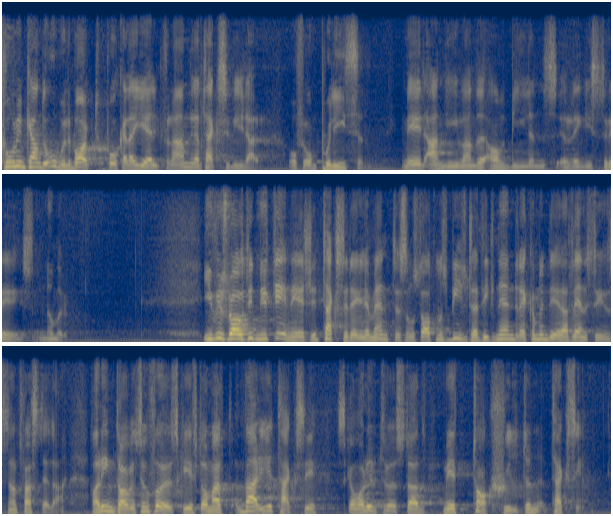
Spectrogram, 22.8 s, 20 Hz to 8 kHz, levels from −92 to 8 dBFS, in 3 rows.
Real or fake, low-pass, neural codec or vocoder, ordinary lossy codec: fake; 7.2 kHz; codec, 16 kHz, 2 kbps, X-Codec, HuBERT features, trained on balanced general audio; none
